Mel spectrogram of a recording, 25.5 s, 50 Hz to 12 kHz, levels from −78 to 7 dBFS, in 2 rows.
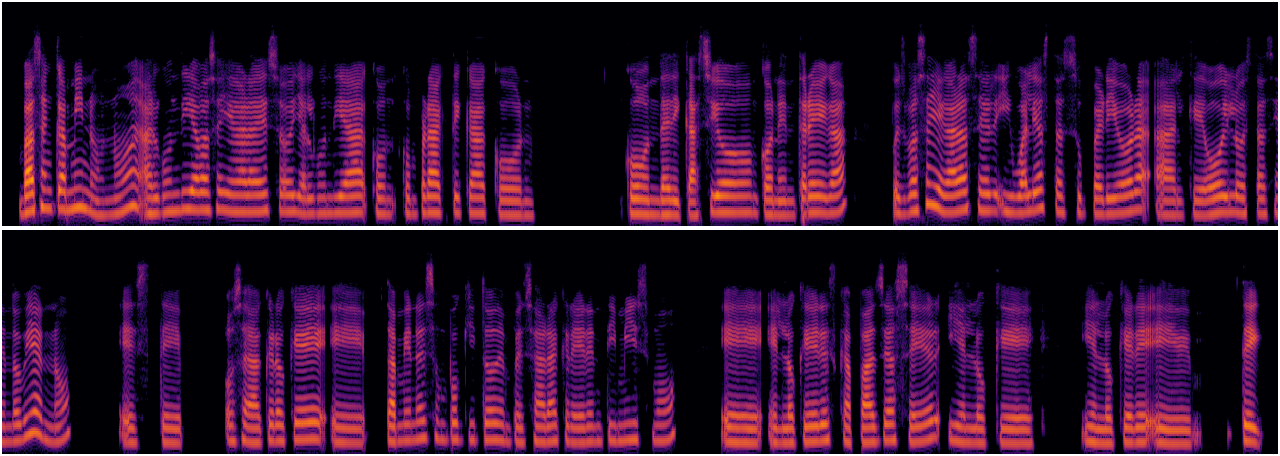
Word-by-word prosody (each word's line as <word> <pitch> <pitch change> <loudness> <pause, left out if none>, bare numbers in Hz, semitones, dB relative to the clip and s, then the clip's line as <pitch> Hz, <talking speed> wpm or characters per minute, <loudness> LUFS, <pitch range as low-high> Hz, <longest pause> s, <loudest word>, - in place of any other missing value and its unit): vas 205 +6 +9
en 245 -1 +1
camino, 235 -6 +2
¿no?, 185 +7 -4
algún 205 -4 0
día 230 0 +3
vas 225 0 +2
a 230 - -1
llegar 205 -2 +2
a 205 0 +4
eso. 210 -1 -1
Y 205 - -1
algún 185 +1 -4
día, 195 +1 +3
con 180 -2 -5
con 185 -2 -7
práctica, 195 -1 +2
con 170 -2 -4 0.9
con 180 -1 +1
dedicación, 195 +4 +2
con 175 -2 0
entrega, 195 +5 +2 0.4
pues, 180 - -3
vas 215 +5 0
a 295 - +3
llegar 210 -6 +5
a 225 - +5
ser 215 -3 -2
igual, 200 0 0
y - - +4
hasta 235 -4 -3
superior, 190 +1 -1 0.2
al 165 -1 -1
que 165 0 -3
hoy 195 +3 +3
lo 195 -1 -1
está 185 0 -4
haciendo 185 +1 -4
bien, 250 -2 +1
¿no? 210 +10 -6 0.4
Este, 170 0 -4 0.4
o 190 - -3
sea, 180 -2 +1
creo 195 +2 -1
que, 210 +2 +3
eh, 170 -1 -2 0.2
también 195 +2 +1
es 225 +3 -3
un 205 -2 -8
poquito, 205 0 -3
de 205 - 0
empezar 180 -1 -3
a 185 +1 +2
creer 175 -2 -3
en 185 0 -6
ti 195 0 -7
mismo, 200 +2 -6 0.5
eh, 175 -1 +1
en 175 -2 -2
lo 170 0 +1
que 180 +3 +1
eres 195 +1 +1
capaz 175 0 +2
de 200 - +2
hacer, 200 +3 -1
y 195 -3 -4
en 175 -1 -3
lo 165 -1 -2
que 165 -1 0 0.4
y 185 - -3
en 170 -2 0
lo 165 0 0
que 175 +3 -1
ere 165 -2 +1
eh, - - -6 0.5
te 180 -5 +5
190 Hz, 180 wpm, -25 LUFS, 175-205 Hz, 0.9 s, vas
